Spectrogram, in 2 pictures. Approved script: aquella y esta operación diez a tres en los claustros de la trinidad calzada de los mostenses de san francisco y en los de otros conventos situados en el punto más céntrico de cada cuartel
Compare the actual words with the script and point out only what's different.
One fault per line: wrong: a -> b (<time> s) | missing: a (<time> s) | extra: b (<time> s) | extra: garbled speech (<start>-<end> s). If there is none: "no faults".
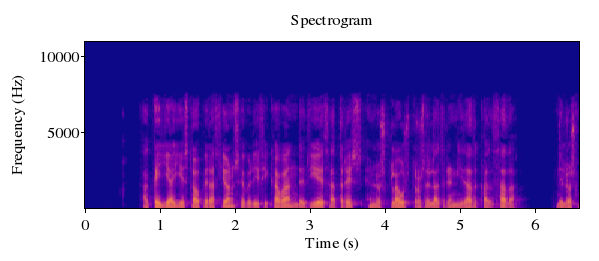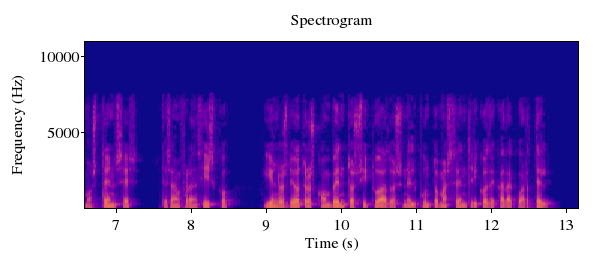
extra: se verificaban de (2.0 s)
